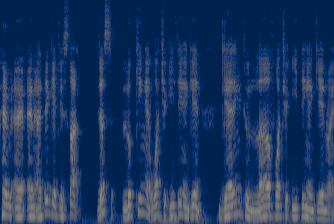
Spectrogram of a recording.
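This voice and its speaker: This man speaks with a Singaporean accent. His pitch sits in the medium range. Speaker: podcast co-host. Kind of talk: casual chat. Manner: repetitive, stammering restarts.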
